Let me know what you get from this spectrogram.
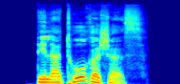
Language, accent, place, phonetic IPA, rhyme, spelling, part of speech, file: German, Germany, Berlin, [delaˈtoːʁɪʃəs], -oːʁɪʃəs, delatorisches, adjective, De-delatorisches.ogg
- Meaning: strong/mixed nominative/accusative neuter singular of delatorisch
